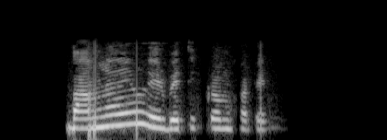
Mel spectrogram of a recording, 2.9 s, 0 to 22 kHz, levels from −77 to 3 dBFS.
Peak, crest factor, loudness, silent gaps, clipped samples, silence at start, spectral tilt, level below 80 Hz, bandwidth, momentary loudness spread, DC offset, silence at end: -2 dBFS; 18 dB; -17 LUFS; none; under 0.1%; 0.5 s; -6 dB/octave; -50 dBFS; 7.8 kHz; 13 LU; under 0.1%; 0.9 s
